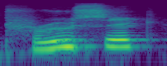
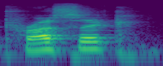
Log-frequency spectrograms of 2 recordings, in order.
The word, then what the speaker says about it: Prusik: diego with the fruit now it's apparently it's pronounced prusik but everybody in america calls it prussic you know tomato tomato whatever people get all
